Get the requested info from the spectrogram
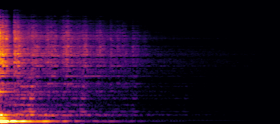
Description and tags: Log Stab
Tweaked percussion and cymbal sounds combined with synths and effects.
Chord, Oneshot, Percussion, Short, Stab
